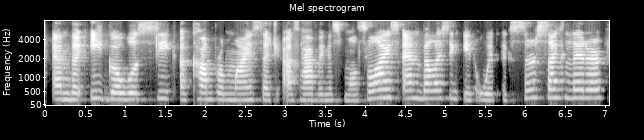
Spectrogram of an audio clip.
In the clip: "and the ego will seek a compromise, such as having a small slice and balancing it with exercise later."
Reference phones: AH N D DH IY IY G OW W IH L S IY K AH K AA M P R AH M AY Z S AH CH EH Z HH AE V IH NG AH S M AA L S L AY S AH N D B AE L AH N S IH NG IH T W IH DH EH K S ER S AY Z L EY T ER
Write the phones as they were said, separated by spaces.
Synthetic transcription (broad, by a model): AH N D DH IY IY G OW W IH L S IY K AH K AA M P R AH M AY Z S AH CH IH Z HH AE V IH NG AH S M AA L S L AY S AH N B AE L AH S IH NG IH T W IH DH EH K S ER S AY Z L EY T ER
